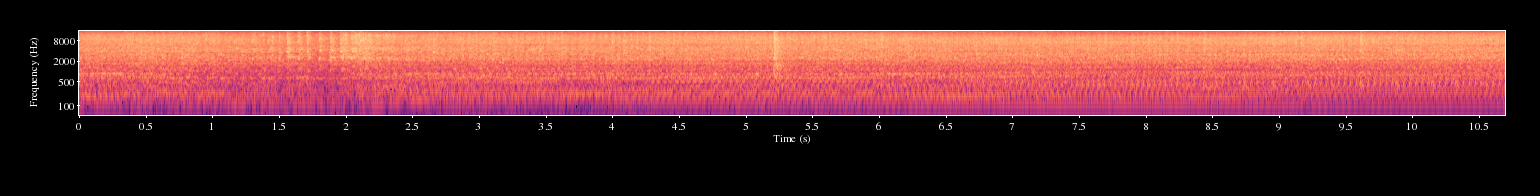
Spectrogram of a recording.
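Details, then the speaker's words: Rat rod engine on straight headers, first start after fitting plugs, wires and setting initial timing, needing almost full choke: loud, lumpy idle that hunts and won't smooth out; carburetor fault suspected, rebuild kit planned. "how about that it runs it runs it runs it runs it doesn't run smooth uh there's prob that carburetor is probably going to need to come apart"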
